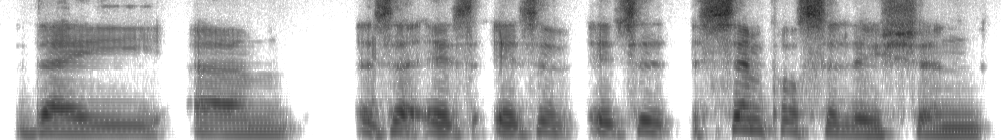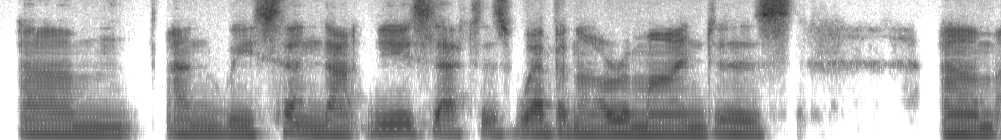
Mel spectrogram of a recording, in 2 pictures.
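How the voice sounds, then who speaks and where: A woman hosting a business webinar, talking through slides in a hesitant way with lots of ums and a croaky voice. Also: low-pitched, warm tone, dry recording. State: croaky voice, clearing throat. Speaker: webinar host for a holiday rental business.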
